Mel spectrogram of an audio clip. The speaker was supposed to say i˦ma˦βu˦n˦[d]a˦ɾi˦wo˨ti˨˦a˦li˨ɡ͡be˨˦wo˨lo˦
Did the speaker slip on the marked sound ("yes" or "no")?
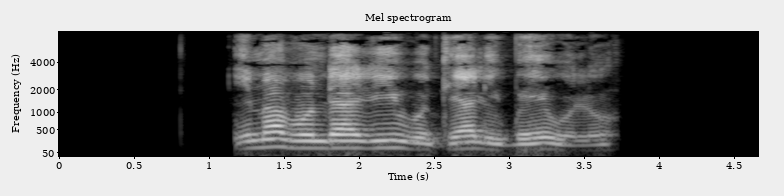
no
